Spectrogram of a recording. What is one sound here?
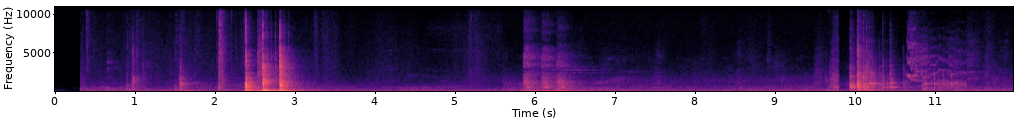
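A latch rattles on a wooden door.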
